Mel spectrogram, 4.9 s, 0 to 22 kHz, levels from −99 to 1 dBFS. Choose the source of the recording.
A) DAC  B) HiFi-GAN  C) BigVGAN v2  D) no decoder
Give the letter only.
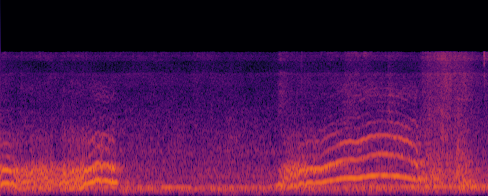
A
